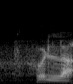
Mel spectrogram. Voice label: "my hand", hupa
